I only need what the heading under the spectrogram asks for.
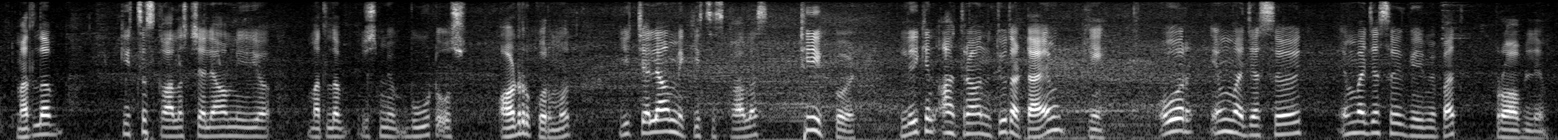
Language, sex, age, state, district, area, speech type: Kashmiri, male, 30-45, Jammu and Kashmir, Kupwara, rural, spontaneous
